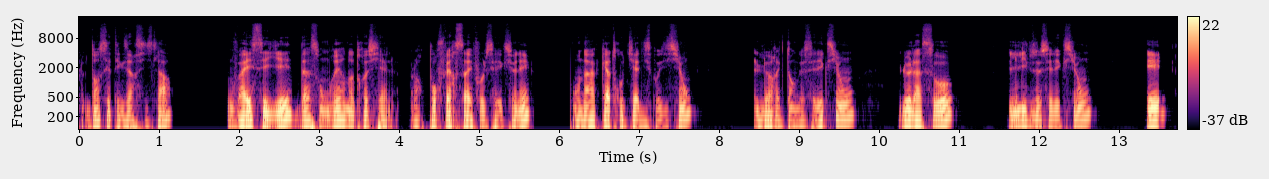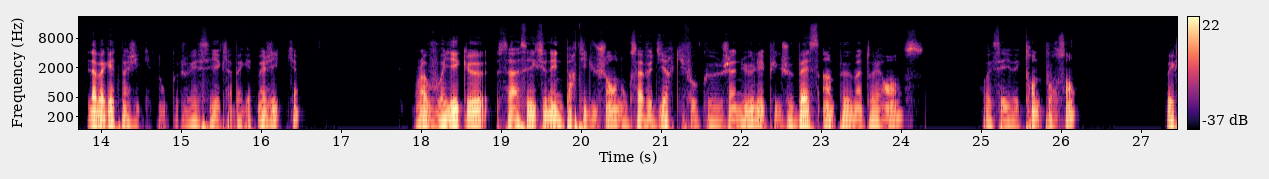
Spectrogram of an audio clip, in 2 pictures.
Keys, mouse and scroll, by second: 15.5 click, 16.6 click, 22.0 click, 23.3-25.3 drag, 26.1 click.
